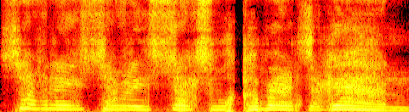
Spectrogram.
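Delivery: put-on raspy ranting voice. Doing a quick impression for the others: Alex Jones impression. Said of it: "I had to do the Alex Jones".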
